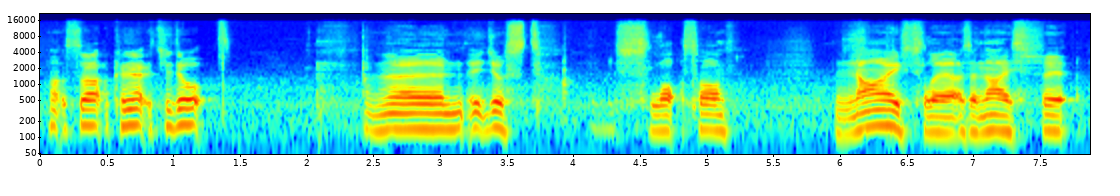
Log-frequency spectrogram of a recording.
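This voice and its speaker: A young electrician with a warm, mellow voice talks loosely into his camera while fitting things indoors. He rambles, cracks small jokes at his own expense, and keeps it casual, with a faint background hum in the room. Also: mid-range voice, fairly even intonation, slow, long pauses. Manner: chatty, self-mocking, rambling asides. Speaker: electrician vlogger. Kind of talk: casual commentary while working. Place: indoors at a house job. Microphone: handheld camera mic.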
